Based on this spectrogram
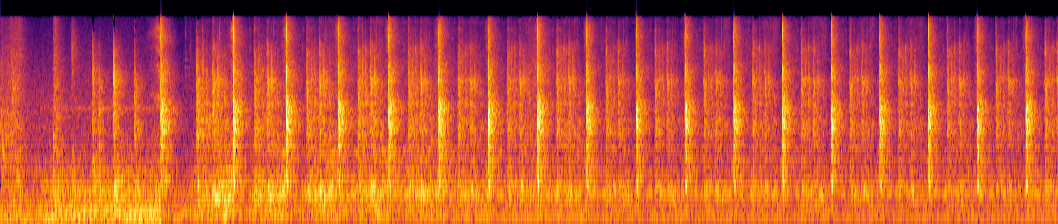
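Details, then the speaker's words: Mystery engine's first start attempt, cranked by belt from a motor with fuel mixture open about a quarter turn: sharp, even ticking about two per second, no firing beats, cranking but not catching; owner suspects it flooded, not confirmed. "it obviously flooded not trying to run"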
